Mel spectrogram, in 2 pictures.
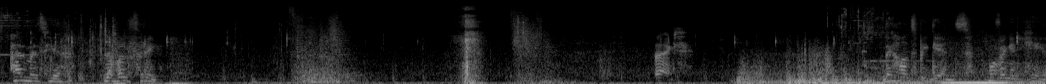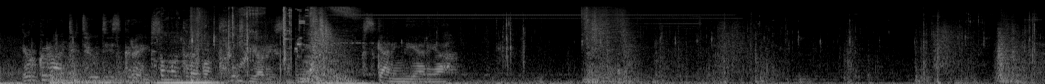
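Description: A young man talks casually into a nearby microphone.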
